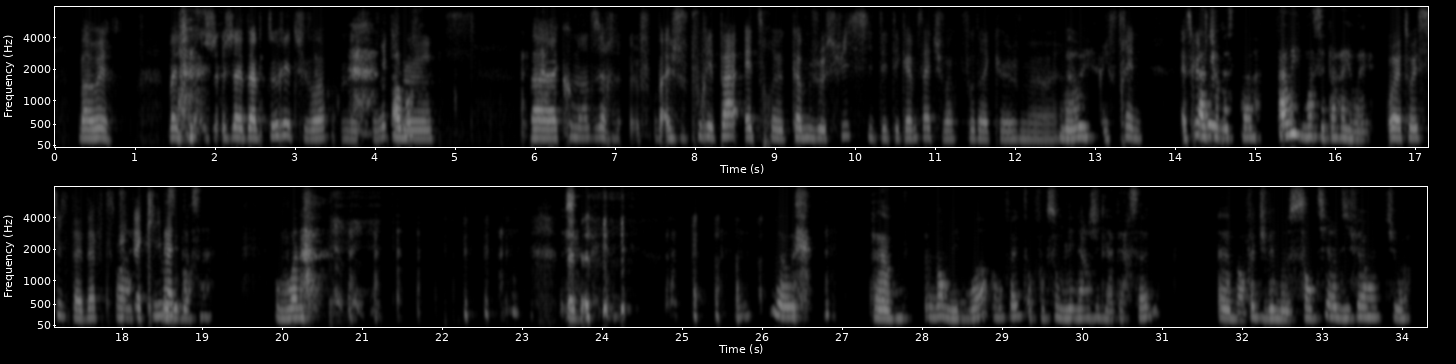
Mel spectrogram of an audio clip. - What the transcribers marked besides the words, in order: chuckle; distorted speech; chuckle; laugh; laughing while speaking: "ta da"; laughing while speaking: "oui !"; chuckle; laugh
- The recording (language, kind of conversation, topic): French, unstructured, La sagesse vient-elle de l’expérience ou de l’éducation ?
